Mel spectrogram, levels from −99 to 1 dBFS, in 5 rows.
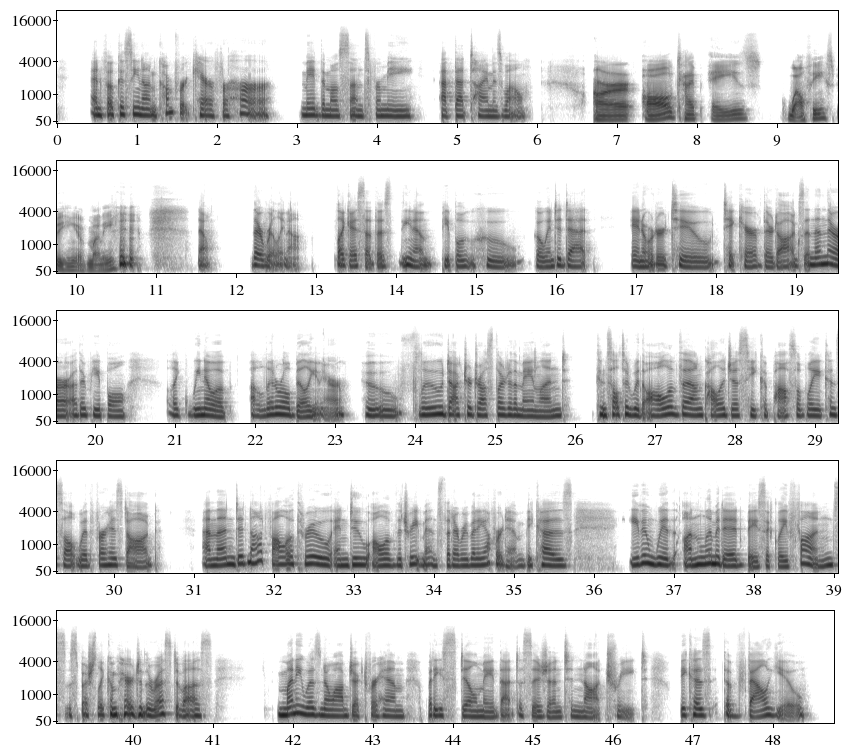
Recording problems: muffled; slightly; fading above 2 kHz

